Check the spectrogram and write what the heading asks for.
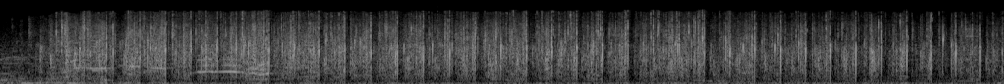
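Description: Audience applause: dense clapping that builds up within the first second, then holds steady.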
